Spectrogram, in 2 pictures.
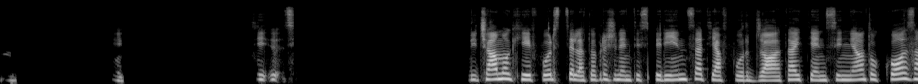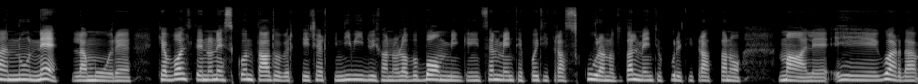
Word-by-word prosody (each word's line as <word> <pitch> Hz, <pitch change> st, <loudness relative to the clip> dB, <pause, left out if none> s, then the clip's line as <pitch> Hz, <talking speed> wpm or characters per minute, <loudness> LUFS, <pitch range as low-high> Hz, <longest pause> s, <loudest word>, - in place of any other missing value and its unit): Mh, 190 Hz, -4 st, -15 dB, 1.0 s
sì. -, -, -11 dB, 1.3 s
Sì, 225 Hz, -2 st, -4 dB
uhm, 220 Hz, -, -4 dB
s -, -, -7 dB, 1.7 s
Diciamo, 230 Hz, +4 st, +7 dB
che 225 Hz, -2 st, +3 dB
forse 225 Hz, +2 st, -1 dB
la 195 Hz, -3 st, +2 dB
tua 215 Hz, -, -2 dB
precedente 215 Hz, -1 st, -1 dB
esperienza, 220 Hz, +4 st, +1 dB
ti 225 Hz, -2 st, -2 dB
ha 200 Hz, -, +4 dB
forgiata 185 Hz, +1 st, +1 dB
e 220 Hz, -, +3 dB
ti -, -, -7 dB
ha 200 Hz, -, +2 dB
insegnato 210 Hz, +3 st, 0 dB
cosa 240 Hz, -1 st, +4 dB
non 215 Hz, -1 st, +2 dB
è 240 Hz, -7 st, +7 dB, 0.2 s
l'amore, 180 Hz, -2 st, -1 dB, 0.2 s
che 220 Hz, -, -1 dB
a 210 Hz, -, +3 dB
volte 235 Hz, -1 st, +1 dB
non 210 Hz, +1 st, +1 dB
è 210 Hz, -, +1 dB
scontato, 205 Hz, -1 st, 0 dB
perché 185 Hz, +1 st, -6 dB
certi 200 Hz, 0 st, -7 dB
individui 210 Hz, 0 st, -1 dB
fanno 185 Hz, -1 st, -4 dB
love 195 Hz, +1 st, -2 dB
bombing 195 Hz, -3 st, +1 dB
inizialmente 195 Hz, +1 st, -3 dB
e -, -, -11 dB
poi 200 Hz, +4 st, -4 dB
ti 185 Hz, -, -10 dB
trascurano 190 Hz, +2 st, -2 dB
totalmente, 195 Hz, +2 st, -1 dB
oppure 190 Hz, +2 st, -6 dB
ti 185 Hz, +2 st, -15 dB
trattano 185 Hz, 0 st, -3 dB, 0.4 s
male 170 Hz, -4 st, 0 dB
ehm, 200 Hz, -1 st, -4 dB
guarda, 190 Hz, -6 st, 0 dB
200 Hz, 155 wpm, -21 LUFS, 185-220 Hz, 1.7 s, Diciamo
